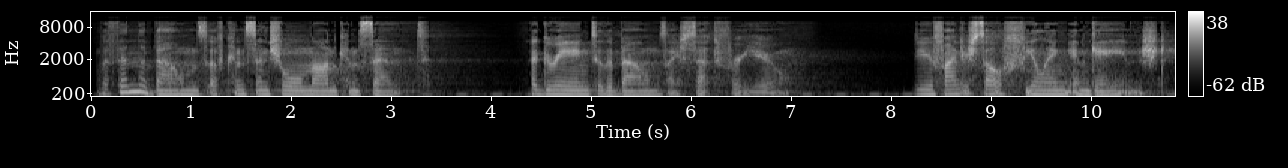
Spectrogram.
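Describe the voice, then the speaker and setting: A woman speaks very slowly in a creaky voice washed in long, hall-like reverb. She delivers an intimate hypnosis monologue with deliberate, suggestive control. Her phrases often sink into a breathy near-whisper as she teases and commands. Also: on the low side, sing-song, darkish tone. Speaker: hypnosis audio performer.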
